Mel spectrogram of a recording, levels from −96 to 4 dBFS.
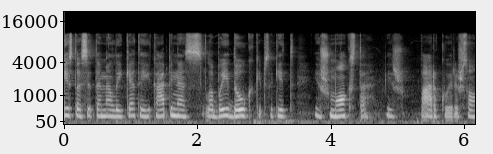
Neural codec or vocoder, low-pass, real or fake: none; 10.8 kHz; real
